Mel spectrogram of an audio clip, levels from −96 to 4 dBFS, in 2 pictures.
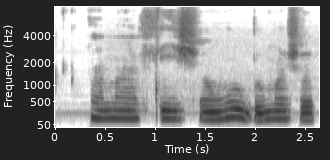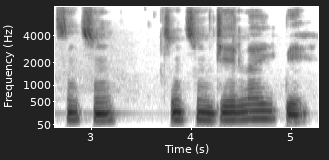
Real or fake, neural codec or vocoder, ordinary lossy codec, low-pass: real; none; none; none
